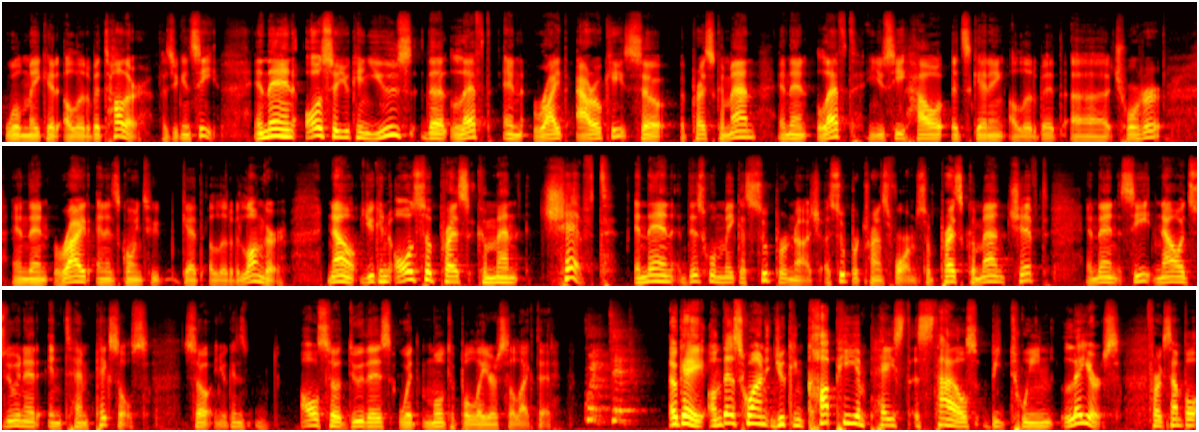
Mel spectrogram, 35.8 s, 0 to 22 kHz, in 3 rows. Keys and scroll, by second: 1.2 super+Up, 1.8 super+Up, 7.3 super+Left, 11.2 super+Right, 21.9 shift+super+Up, 22.2 shift+super+Up, 22.8 shift+super+Down, 23.0 shift+super+Down, 23.2 shift+super+Down, 23.4 shift+super+Left, 23.8 shift+super+Left, 24.0 shift+super+Left, 24.2 shift+super+Left, 24.5 shift+super+Right, 24.7 shift+super+Right, 27.4 shift+super+Up, 28.0 shift+super+Up, 28.4 shift+super+Down, 28.6 shift+super+Down, 29.4 shift+super+Left, 29.5 shift+super+Left.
